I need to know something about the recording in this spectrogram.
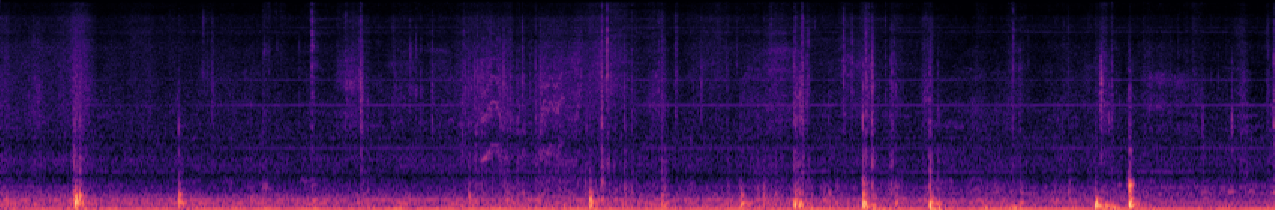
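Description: A steady low hum runs throughout, with scattered sharp knocks and bumps that come closer together after about eight seconds.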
